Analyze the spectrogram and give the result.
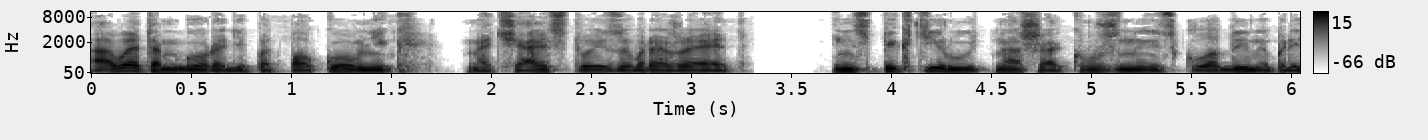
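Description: With a quiet background behind it, the clip carries a natural reading voice.

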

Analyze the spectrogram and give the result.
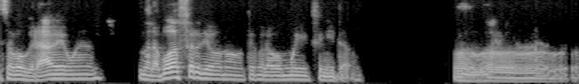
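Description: At a fairly slow pace, a man speaks with fairly low pitch, a dark, mellow tone and ordinary pitch variation.

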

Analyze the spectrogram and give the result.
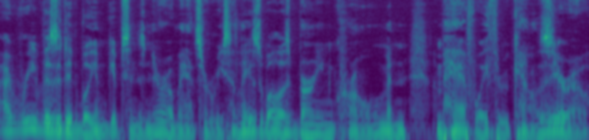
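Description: Speaking fairly quickly, a man with an unremarkable speaking voice keeps a fairly low pitch and ordinary pitch variation. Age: 40s. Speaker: podcast host. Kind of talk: scripted narration. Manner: formal.

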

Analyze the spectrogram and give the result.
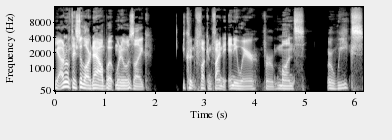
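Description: A man's unremarkable speaking voice at a medium pitch, with ordinary pitch variation, a moderate pace, and a dry, close sound with no echo. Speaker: podcast co-host. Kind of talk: casual chat. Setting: remote recording over the internet. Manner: crude joking.

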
